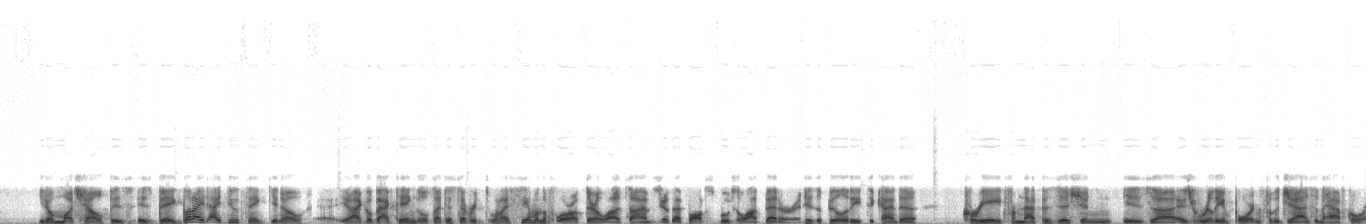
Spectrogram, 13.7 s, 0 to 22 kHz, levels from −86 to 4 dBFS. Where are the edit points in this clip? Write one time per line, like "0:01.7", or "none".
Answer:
0:03.1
